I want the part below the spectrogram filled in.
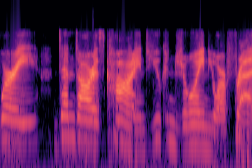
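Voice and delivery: threatening whisper. Playing a character who speaks to an attacking enemy: whispering in character.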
